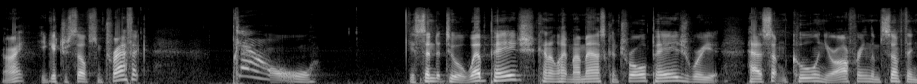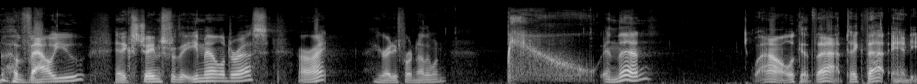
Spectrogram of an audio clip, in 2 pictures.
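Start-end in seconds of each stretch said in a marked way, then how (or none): 2.3-3.2 a mock explosion, plow, a little higher; sound effect. Homemade sound effect for graphic. 14.2-15.1 a breathy whispered zap, pew; tiny whispered laser noise; whispered sound effect. Acted.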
